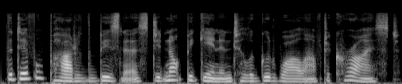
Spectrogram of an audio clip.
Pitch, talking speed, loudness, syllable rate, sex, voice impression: 165 Hz, 225 wpm, -20 LUFS, 5.7 syllables/s, female, very feminine, very adult-like, slightly intellectual, slightly calm, slightly elegant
